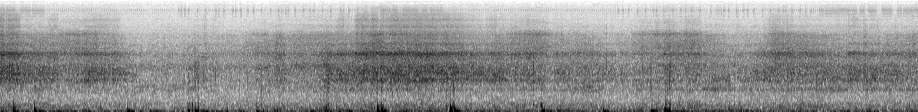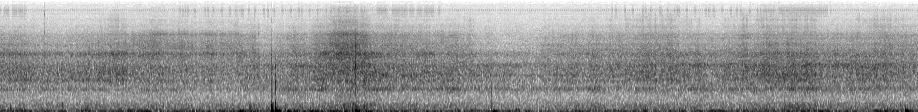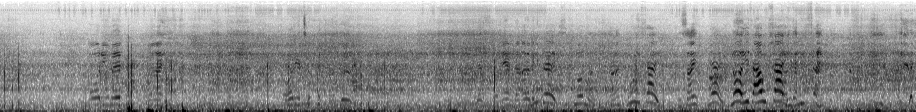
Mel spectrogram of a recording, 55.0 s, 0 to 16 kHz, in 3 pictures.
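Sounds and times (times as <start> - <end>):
air rushing over microphone: 0.0 - 27.4.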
